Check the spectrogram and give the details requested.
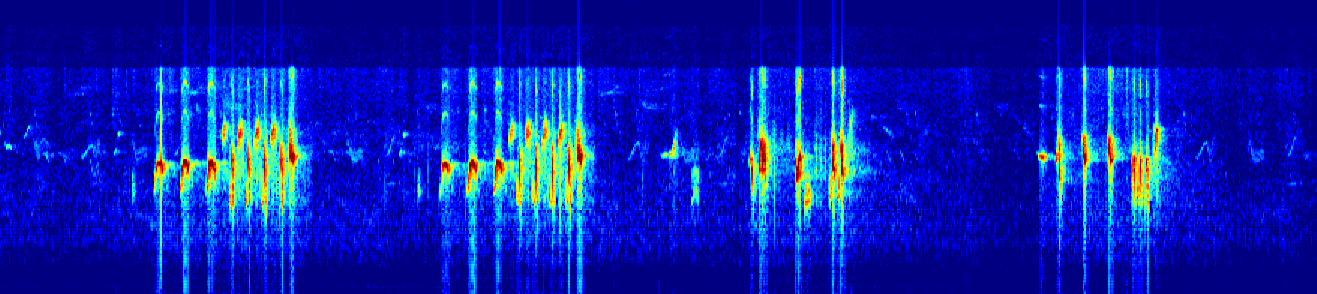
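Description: A songbird singing four short, repeated phrases, about four seconds apart. Each phrase opens with a few separate chirps and runs into a fast string of higher notes.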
